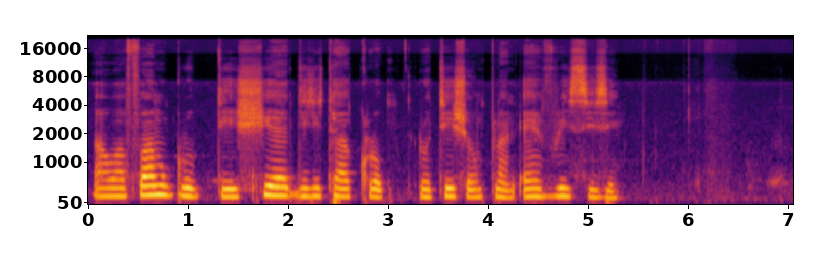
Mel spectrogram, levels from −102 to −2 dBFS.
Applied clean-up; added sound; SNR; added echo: none; none; none; none.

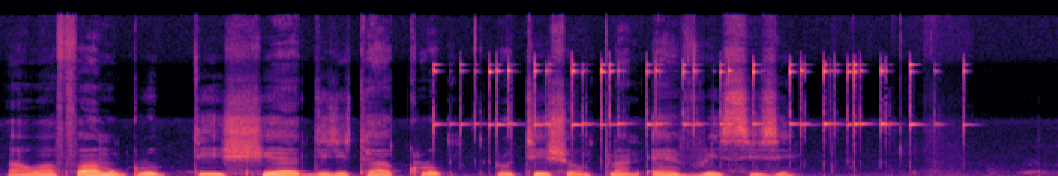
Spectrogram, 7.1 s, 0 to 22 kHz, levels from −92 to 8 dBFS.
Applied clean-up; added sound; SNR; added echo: none; Bell; 12 dB; none.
